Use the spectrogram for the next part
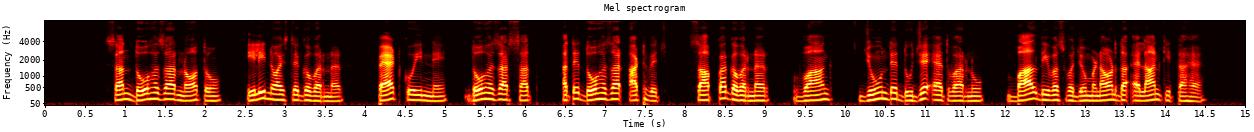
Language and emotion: Punjabi, neutral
